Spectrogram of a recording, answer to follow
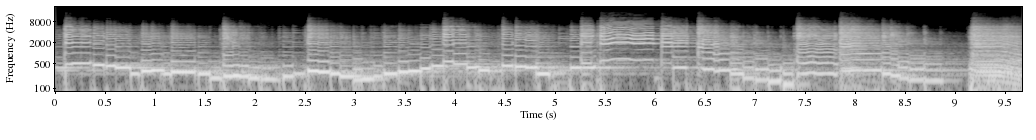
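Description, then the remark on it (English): An overdriven electric guitar, played with a Chula pedal on and a slapback pedal set to a very slight slap, plays a loud, continuous melodic line with a short slapback echo, bending and sliding between notes with a gritty, bright tone and brief gaps between phrases. “It pops a little more with that Chula on. You hear a little more.”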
